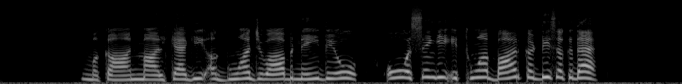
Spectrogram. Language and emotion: Dogri, fearful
